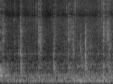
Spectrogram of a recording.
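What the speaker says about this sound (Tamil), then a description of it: "அதையும் போட்டு நல்லா வறுத்துக்கிறோம்" Garlic sizzles steadily in a hot pan while frying for pirandai (adamant creeper) chutney, with light scraping stirs and small crackles popping over the hiss.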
